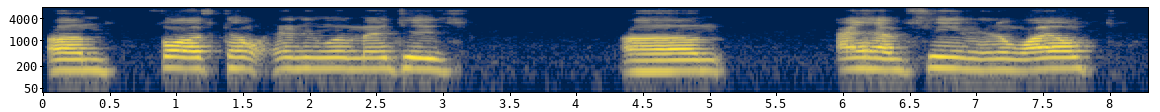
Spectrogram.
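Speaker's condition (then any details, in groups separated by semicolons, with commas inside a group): Cerebral palsy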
